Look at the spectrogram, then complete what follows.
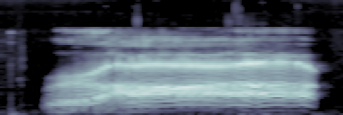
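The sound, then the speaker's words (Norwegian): A person imitates a bear with a single sustained, rough growling groan lasting nearly two seconds, loud and steady, rising slightly in pitch at the start before holding a low, gravelly tone. “Jeg synger nå ut uh, i bjørnens tone, jeg, da.”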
